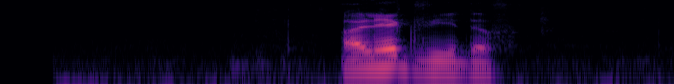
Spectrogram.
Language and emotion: Russian, neutral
